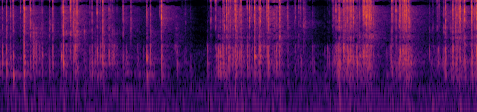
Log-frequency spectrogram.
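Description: A black plastic TV remote is held close while long nails tap and scratch quickly across its number buttons. The result is a dense run of crisp, bright clicks and scraping rasps, with little low end and only brief lulls.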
